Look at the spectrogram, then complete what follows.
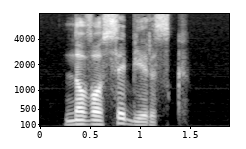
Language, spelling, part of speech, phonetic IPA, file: Polish, Nowosybirsk, proper noun, [ˌnɔvɔˈsɨbʲirsk], Pl-Nowosybirsk.ogg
